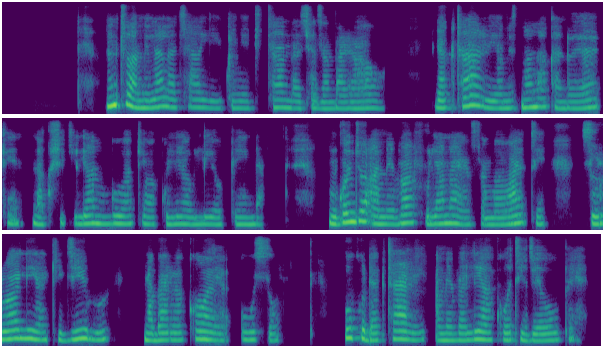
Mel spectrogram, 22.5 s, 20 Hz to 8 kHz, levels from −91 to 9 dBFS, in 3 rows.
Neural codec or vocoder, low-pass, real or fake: codec, 32 kHz, 1.9 kbps, SNAC; 7.2 kHz; fake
